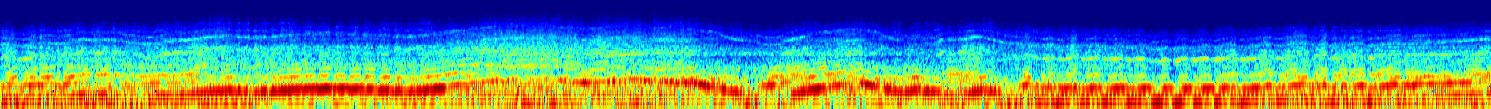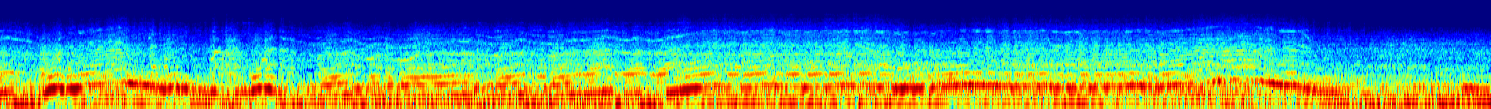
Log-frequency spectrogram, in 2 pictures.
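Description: Classic LADA's four-cylinder engine heard from inside the cabin, revving up and down again and again as the throttle is worked on and off through drifts on ice, holding steady revs in between.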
